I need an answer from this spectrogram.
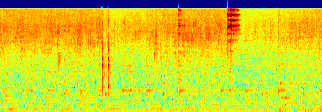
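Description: A person chewing a pickled pepper: a crackling crunch over a steady low hum. Two sharp clicks come about two seconds in, and a brief louder clatter a little past halfway.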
